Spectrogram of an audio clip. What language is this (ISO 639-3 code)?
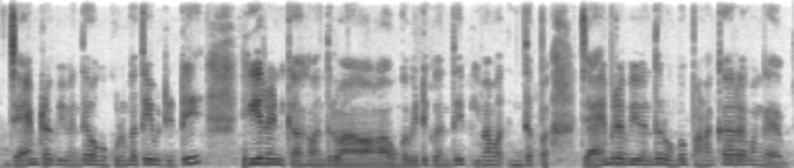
tam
